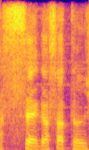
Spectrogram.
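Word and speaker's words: セガサターン: De início, o nome do personagem seria Sega Satan Shiro. Sega Satan é como é pronunciado Sega Saturn aqui no Japão.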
